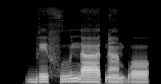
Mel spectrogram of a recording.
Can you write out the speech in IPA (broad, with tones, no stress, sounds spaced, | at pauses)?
b e˨ f u˨˦ n aː˨ ɗ ã˨ b ɔ˨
